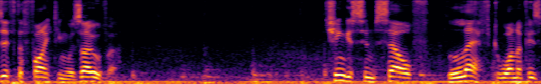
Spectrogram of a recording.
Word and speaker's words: Chinggis: new reign name of Chingis Khan. There's this strange thing where the name ended up as Genghaskhan. We think that the way the word got written in Persian, the pronunciation changed.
